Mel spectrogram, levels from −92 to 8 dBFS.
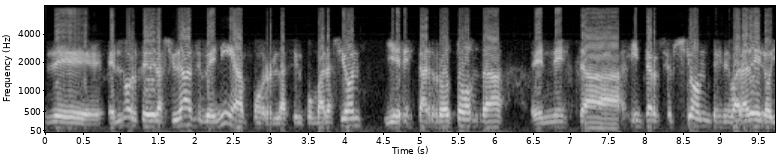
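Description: No technical faults can be heard anywhere in the audio.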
